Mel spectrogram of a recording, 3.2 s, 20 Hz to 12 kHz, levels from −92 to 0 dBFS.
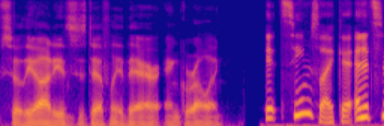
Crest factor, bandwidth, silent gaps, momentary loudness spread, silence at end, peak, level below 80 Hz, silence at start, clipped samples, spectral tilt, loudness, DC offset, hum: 18 dB; 12 kHz; 2.05-2.14 s; 9 LU; 0 s; -8 dBFS; -42 dBFS; 0 s; under 0.1%; -5 dB/octave; -26 LUFS; under 0.1%; none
